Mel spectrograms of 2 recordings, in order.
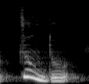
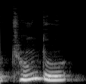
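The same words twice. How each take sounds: First: 重读 with a falling zhòng; 重读 read as zhòngdú. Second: 重读 with a rising chóng; 重读 read as chóngdú. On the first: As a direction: say 重读 as zhòng dú, the heavy reading. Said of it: "重读就是读得重一点". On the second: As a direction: say 重读 as chóng dú, the repeat reading. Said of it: "重读就是回头再读". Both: Shown as a demonstration.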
